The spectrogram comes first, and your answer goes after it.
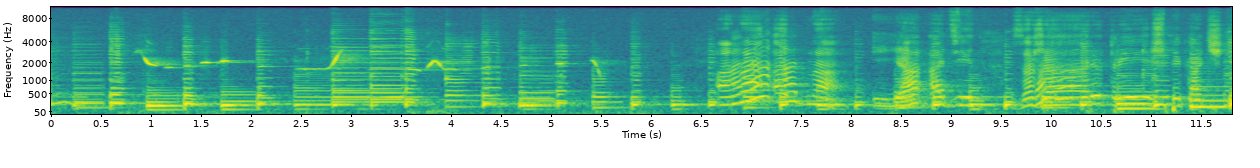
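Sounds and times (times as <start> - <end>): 
man whistling short notes to a small dog: 0.6 - 4.4, 5.3 - 5.8
wavering vocal sounds: 6.7 - 11.8
speech: 9.1 - 11.8.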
